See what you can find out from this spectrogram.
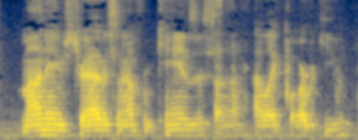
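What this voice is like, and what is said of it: Put-on Southern American accent. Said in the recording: “can you switch accents? Can you give us an American accent? ... Southern was one of them, and you just kind of hit that on the mark”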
